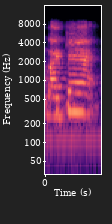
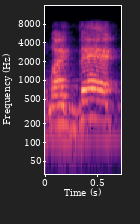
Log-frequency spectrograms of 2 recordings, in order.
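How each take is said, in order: First: "that" said as "cat", pitched up in question; local pronunciation of "that". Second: Slow "like that", with a clear TH; standard pronunciation of "that". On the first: Mocking Nap folks' speech, "that" said as "cat". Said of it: "C A T or K A T". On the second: Correcting Nap folks' speech, "that" with a clear TH. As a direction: say "that" with its TH sounded, drawn out. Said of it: "They don't say that, T H A T". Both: Shown as a demonstration.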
